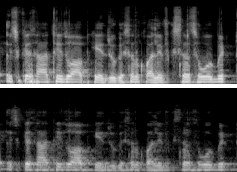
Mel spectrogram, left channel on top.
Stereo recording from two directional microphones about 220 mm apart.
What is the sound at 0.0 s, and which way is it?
Speech, 45° left (ahead or behind).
